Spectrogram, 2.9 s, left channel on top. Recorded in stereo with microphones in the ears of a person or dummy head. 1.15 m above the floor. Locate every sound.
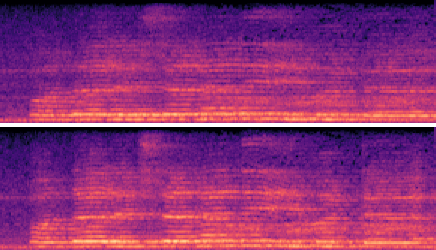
0.2 s singing: 70° right (ahead or behind), 5 m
